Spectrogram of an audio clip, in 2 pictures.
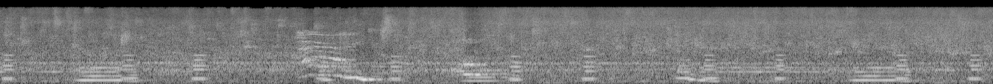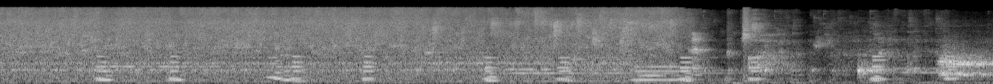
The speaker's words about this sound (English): I'm going to start it off at a normal temperature and then at the end of the shower turn the hot water off and try and do that for 30 seconds. Okay, I'm turning the hot water off now.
